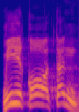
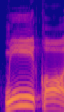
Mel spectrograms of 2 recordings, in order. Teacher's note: میقاتن میں یا مدہ ہوگا ایک الف کھینچیں گے قاف الف زبر قا می قا یا مدہ الف مدہ عرف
